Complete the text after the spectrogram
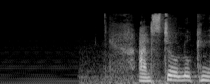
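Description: A young woman speaks clearly into a microphone, like a news presenter reading out.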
